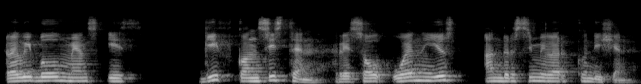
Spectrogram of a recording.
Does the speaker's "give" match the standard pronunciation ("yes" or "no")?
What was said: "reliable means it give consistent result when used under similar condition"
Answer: no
